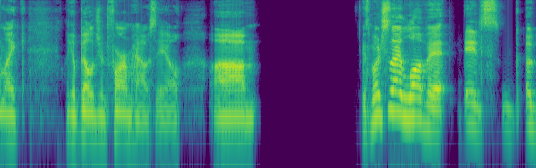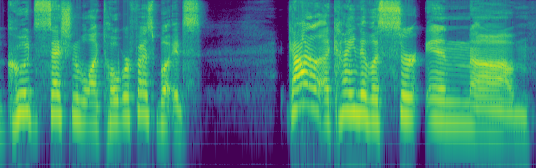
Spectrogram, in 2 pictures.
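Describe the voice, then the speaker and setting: A man's voice: a little high, a bit bright. A man co-hosting a podcast in casual chat, rambling and swearing freely as he talks. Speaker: podcast co-host.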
